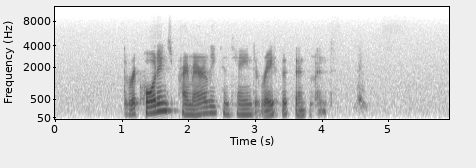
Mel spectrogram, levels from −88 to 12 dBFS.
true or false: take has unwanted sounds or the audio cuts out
true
